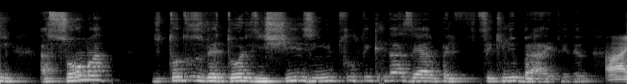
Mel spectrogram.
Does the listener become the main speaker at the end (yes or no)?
yes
